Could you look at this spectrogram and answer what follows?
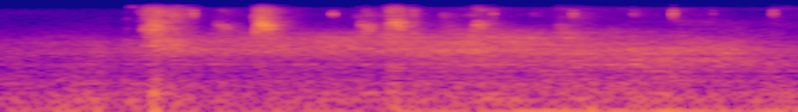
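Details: Sparrows visiting a feeder fixed to a window: a dense run of quick, high chirps and twitters starts after a brief pause, several overlapping, over a low constant rumble.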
